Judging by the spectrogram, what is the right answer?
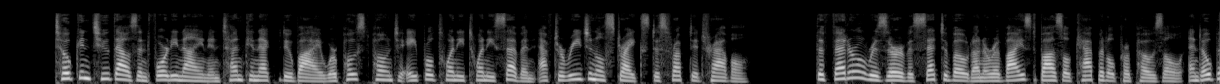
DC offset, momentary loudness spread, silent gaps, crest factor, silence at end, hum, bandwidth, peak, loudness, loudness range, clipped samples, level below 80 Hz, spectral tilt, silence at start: under 0.1%; 6 LU; none; 18 dB; 0 s; none; 12 kHz; -2 dBFS; -20 LUFS; 3 LU; under 0.1%; -56 dBFS; -5.5 dB/octave; 0.55 s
